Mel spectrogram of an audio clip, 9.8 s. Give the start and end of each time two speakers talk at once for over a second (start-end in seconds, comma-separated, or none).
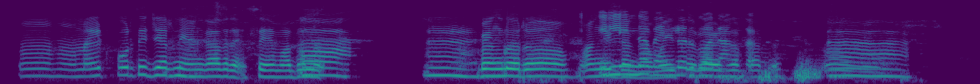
6.1-7.5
